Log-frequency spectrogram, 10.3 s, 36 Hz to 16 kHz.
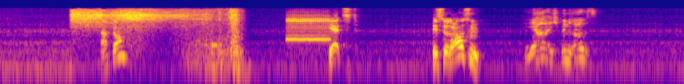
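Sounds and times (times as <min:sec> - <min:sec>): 
speech: 0:01.0 - 0:02.2, 0:04.9 - 0:05.4, 0:06.5 - 0:07.3, 0:07.9 - 0:09.0
spacecraft airlock hatch hissing open: 0:01.0 - 0:03.8
sharp electric buzz: 0:04.3 - 0:05.0.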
